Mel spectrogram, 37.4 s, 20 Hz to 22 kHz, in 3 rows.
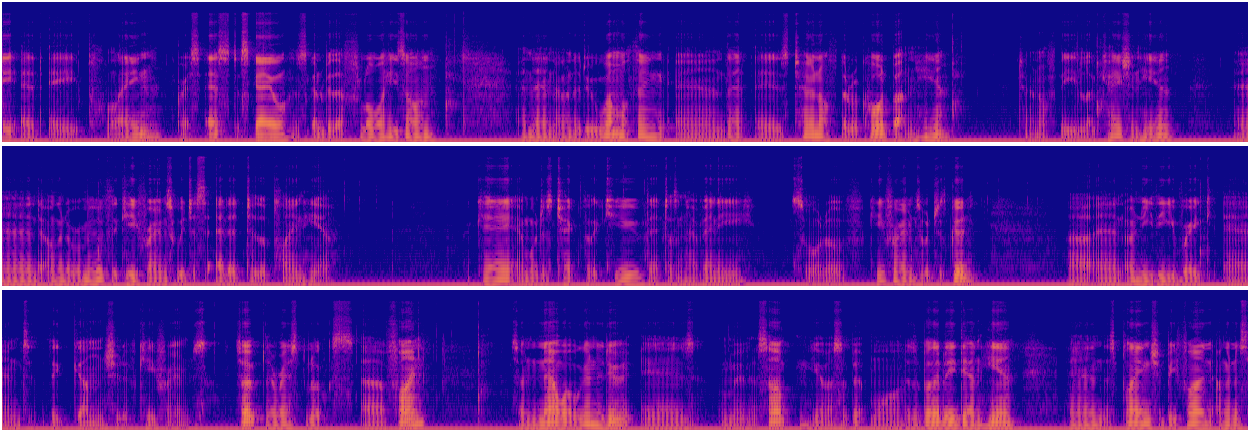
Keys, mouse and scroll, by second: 1.5 s, 10.0-14.6 drag, 15.5 click, 17.7-19.4 right drag, 19.4-21.4 drag, 22.8-26.9 right drag, 26.9 middle click, 27.1-29.4 right drag, 32.1 click, 32.1 middle click, 32.1 right click, 32.8-33.9 drag, 36.8-37.3 right drag.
